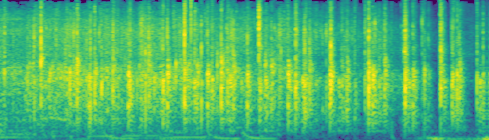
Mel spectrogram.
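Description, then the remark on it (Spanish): Canned studio audience applause, a dense steady wash of many hands clapping at moderate loudness, with scattered sharper claps standing out and no talking over it. “Muchas gracias público, de verdad que estáis en el estudio, público de mentira que estáis grabados y que sigas aplauso para mi compañero”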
